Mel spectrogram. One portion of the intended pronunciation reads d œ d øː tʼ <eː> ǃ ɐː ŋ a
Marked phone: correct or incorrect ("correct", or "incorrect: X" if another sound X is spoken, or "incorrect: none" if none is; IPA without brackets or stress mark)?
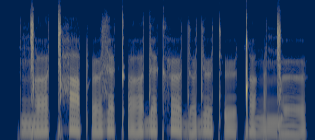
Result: incorrect: øː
